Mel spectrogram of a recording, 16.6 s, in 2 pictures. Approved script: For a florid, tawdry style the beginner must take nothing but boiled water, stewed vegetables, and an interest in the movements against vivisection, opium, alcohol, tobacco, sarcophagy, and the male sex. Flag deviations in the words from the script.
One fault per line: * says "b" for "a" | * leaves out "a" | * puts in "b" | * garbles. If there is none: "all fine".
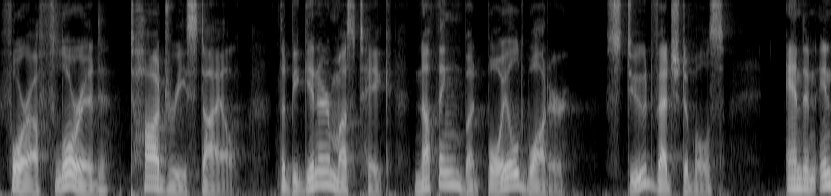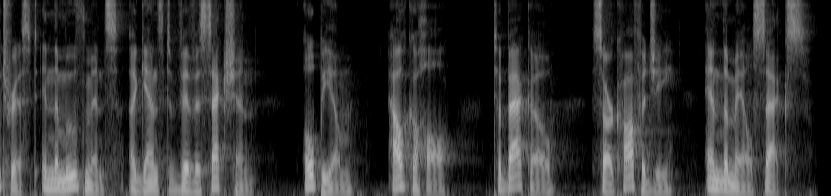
all fine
